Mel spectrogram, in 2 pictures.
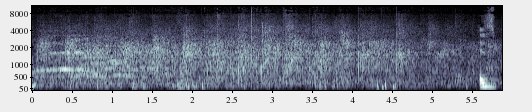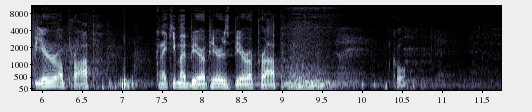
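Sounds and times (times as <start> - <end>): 
round of applause: 0.0 - 6.7
speech: 5.6 - 9.3.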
